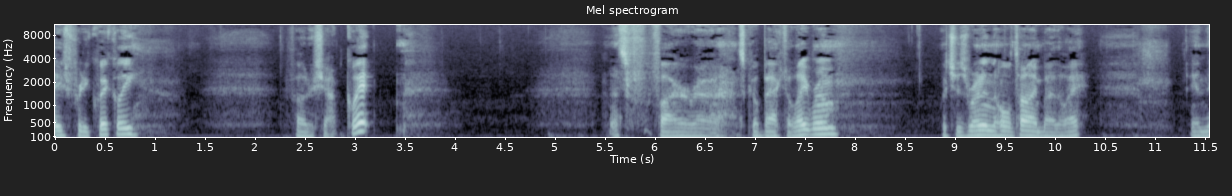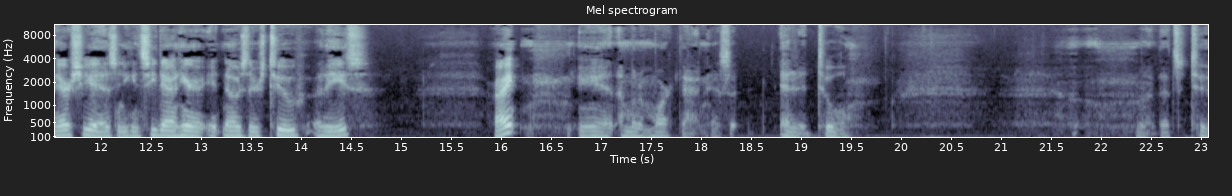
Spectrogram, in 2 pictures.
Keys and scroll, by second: 17.6 3, 20.3 1, 21.5 1, 22.9 2.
